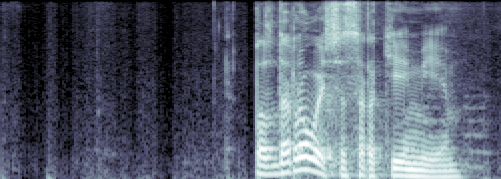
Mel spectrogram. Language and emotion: Russian, neutral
